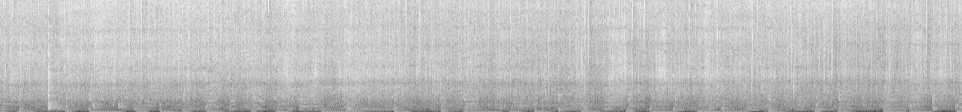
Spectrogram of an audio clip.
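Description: A thin zucchini batter pancake sizzling steadily as it fries in vegetable oil in a frying pan, with a single sharp tap about half a second in.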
